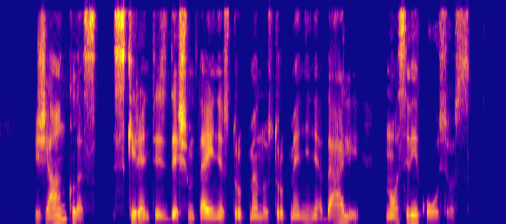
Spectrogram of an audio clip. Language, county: Lithuanian, Šiauliai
